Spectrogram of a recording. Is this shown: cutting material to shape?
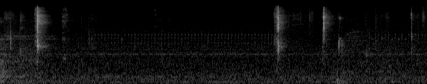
yes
